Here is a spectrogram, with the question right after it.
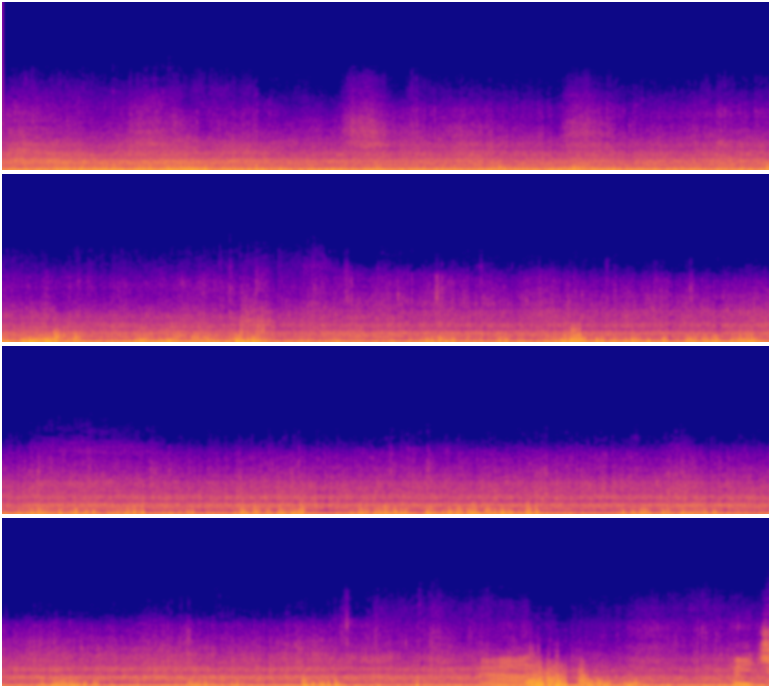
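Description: Steady wind rushes and buffets a microphone outdoors on a rise, a continuous broad roar with occasional soft thumps and rustles throughout.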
